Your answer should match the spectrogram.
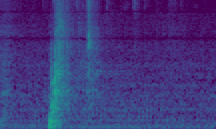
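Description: A single brief handling thump close to the microphone about half a second in, followed by a couple of faint ticks, as a hard plastic crankbait is handled and raised in front of the lens.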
